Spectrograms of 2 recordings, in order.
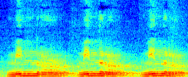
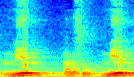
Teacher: Jadi langsung apa? Langsung dileburkan ke ra dan nun tidak dibaca. Maka antum jangan baca minr, salah. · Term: idgham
